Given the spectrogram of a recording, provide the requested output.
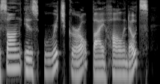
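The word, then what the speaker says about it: Hall & Oates: as Hall and Oats we don't even say it like two names we just say Hall and notes like one word anyway the song is Rich Girl by Holland oats it's about a spoiled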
